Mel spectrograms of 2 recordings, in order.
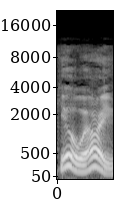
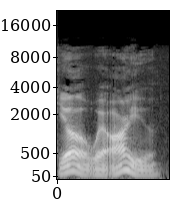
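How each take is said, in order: First: Higher and louder, yo where are you; man on the phone asking his date where she is; impatient call. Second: Said in the usual way. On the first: Retold or imitated. Calling her again, impatient.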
